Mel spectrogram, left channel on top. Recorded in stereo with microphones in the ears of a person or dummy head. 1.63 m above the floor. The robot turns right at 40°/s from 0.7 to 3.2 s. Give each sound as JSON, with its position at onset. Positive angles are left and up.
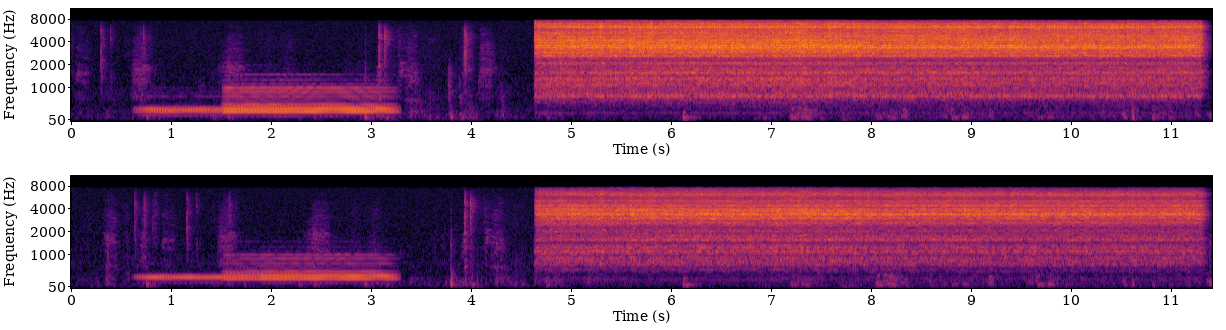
{"t": 4.6, "sound": "a camera shutter", "side_deg": 60, "distance_m": 0.8}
